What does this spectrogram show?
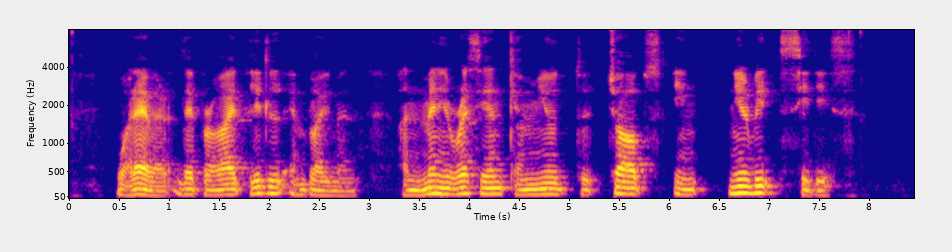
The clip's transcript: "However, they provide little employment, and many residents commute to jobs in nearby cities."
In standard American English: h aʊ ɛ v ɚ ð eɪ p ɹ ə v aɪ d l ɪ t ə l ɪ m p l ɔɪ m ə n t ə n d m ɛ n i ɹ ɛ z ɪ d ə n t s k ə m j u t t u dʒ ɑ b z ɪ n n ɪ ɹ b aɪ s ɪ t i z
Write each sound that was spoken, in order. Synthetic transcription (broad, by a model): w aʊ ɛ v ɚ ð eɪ p ɹ ə v aɪ d l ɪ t l ɪ m p l ɔɪ m ə n t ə n m ɛ n i ɹ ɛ s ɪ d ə n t k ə m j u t t u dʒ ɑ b s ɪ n n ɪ ɹ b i s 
